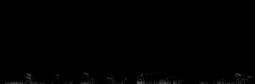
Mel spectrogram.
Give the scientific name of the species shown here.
Tettigettalna argentata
